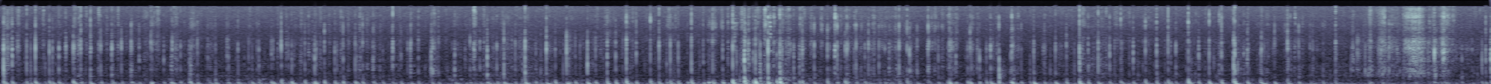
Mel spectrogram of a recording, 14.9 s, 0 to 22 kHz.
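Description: A hollow, empty white low-top leather sneaker in the Air Force 1 style is held up in the hands while fingertips and nails tap and scratch its leather upper. A dense stream of quick, dry, low thumping taps and scratchy rustles continues throughout, with brief brighter scratching bursts.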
